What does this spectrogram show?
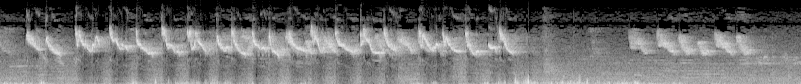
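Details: Japanese white-eye (mejiro) in a long, fast, high-pitched twittering series of roughly twenty downslurred chirps over five seconds, a short break, then a second burst of about six chirps.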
